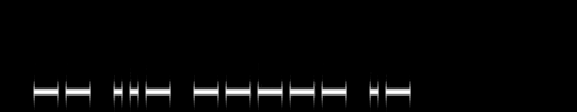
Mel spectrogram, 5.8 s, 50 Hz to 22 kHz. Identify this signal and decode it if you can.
Morse code, heard as a keyed tone, about 15 wpm, 700 Hz. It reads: MU0A
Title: DXCC-100 Call Signs - 4 Characters - Repeated 2x - 15wpm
